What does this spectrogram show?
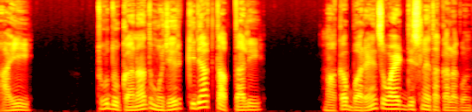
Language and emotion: Goan Konkani, sad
